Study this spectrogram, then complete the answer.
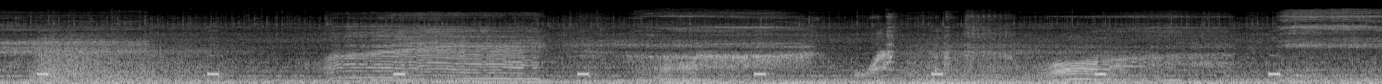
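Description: A clock ticks at a slow, steady pace.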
